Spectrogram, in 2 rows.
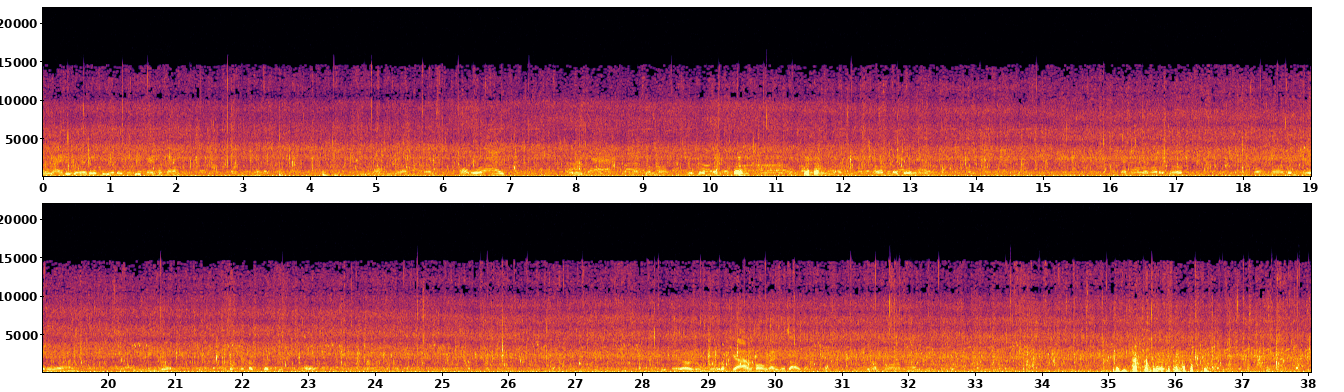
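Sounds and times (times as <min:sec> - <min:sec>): faint water wash: 0:00.0 - 0:38.0
small engine chugging: 0:00.0 - 0:38.0.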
